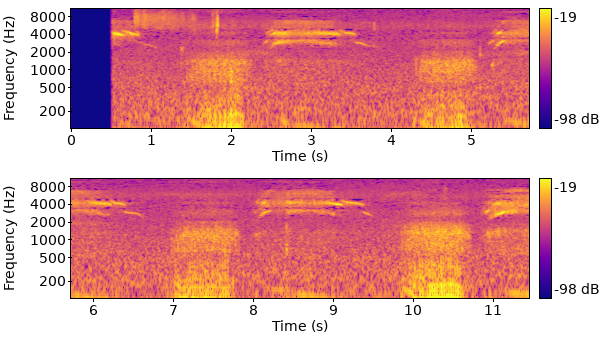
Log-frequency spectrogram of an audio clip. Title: Snoring babee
